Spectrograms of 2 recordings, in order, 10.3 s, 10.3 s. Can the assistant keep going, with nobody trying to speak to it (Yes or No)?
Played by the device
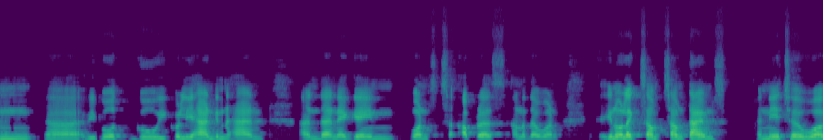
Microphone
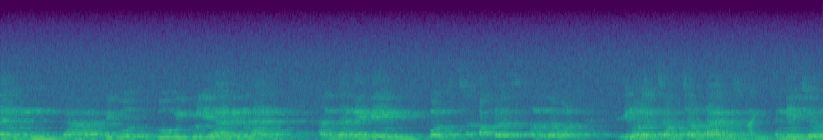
No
